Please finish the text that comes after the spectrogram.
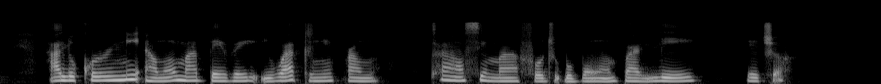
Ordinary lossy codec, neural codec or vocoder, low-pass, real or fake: none; codec, 16 kHz, about 1 kbps, DyCAST, with the encoder's durations; 7.2 kHz; fake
